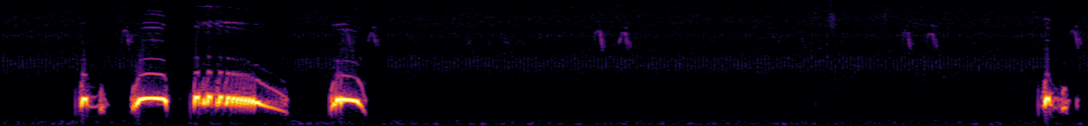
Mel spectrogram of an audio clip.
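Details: Live spotted dove, one-kuk ground decoy call: a full phrase of stuttered lead-in, steady hoot, long falling burry coo and a short closing hoot, followed by quiet with faint low rumble, then a new phrase starting at the end.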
